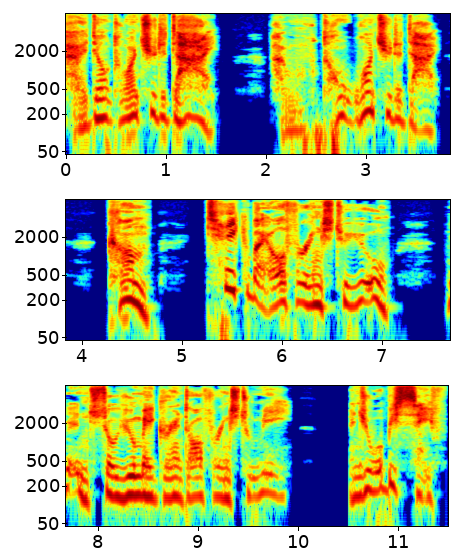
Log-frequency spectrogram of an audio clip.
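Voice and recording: A raspy, creaky put-on character voice at a middle pitch moves at a fairly slow pace. Long, frequent pauses break it up on a very clean recording with a silent background.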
